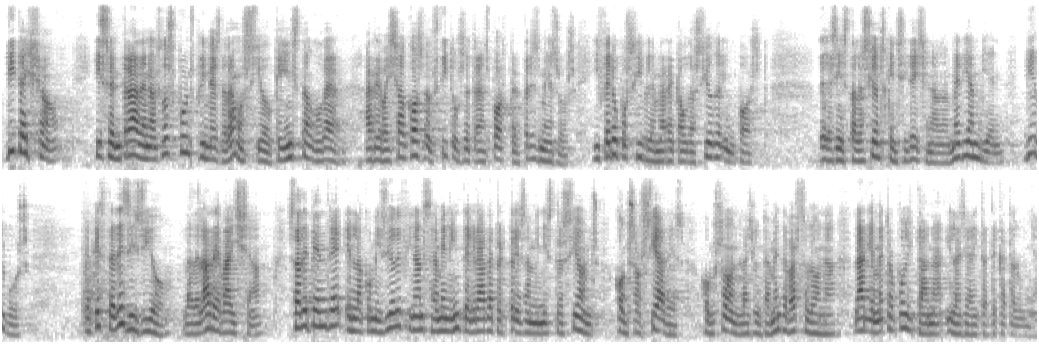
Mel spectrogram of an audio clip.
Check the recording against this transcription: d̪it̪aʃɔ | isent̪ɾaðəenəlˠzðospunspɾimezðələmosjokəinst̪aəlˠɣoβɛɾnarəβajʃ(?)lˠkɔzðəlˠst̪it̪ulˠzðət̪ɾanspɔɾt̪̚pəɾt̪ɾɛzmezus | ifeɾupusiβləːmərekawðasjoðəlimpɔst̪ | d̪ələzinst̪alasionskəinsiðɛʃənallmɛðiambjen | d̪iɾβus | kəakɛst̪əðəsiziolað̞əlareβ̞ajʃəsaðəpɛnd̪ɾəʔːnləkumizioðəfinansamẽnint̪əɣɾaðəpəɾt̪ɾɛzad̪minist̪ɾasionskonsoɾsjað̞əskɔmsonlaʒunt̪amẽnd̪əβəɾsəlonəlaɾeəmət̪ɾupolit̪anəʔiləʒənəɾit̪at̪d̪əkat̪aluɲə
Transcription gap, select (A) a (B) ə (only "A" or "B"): A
